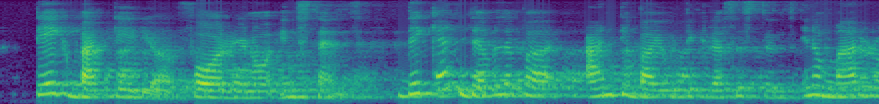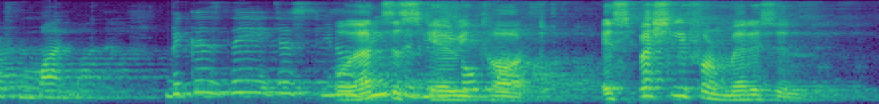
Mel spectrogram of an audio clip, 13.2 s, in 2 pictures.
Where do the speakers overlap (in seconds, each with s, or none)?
9.1 s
